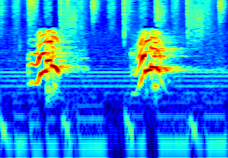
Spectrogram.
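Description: A dog barks twice, about a second apart, each bark short, over a faint low thumping background.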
